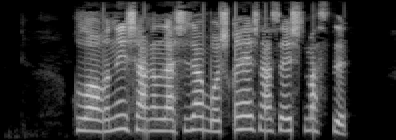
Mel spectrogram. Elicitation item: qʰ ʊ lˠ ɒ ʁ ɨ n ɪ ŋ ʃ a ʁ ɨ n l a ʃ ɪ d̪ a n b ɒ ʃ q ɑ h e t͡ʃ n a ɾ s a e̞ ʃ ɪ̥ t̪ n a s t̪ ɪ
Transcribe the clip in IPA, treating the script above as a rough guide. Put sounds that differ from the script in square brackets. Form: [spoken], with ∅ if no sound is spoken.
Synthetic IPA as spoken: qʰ ʊ lˠ ɒ ʁ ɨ n ɪ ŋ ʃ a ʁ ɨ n l a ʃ ɪ d̪ a n b ɒ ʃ q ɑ h e t͡ʃ n a ɾ s a e̞ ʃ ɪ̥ t̪ [m] a s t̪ ɪ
